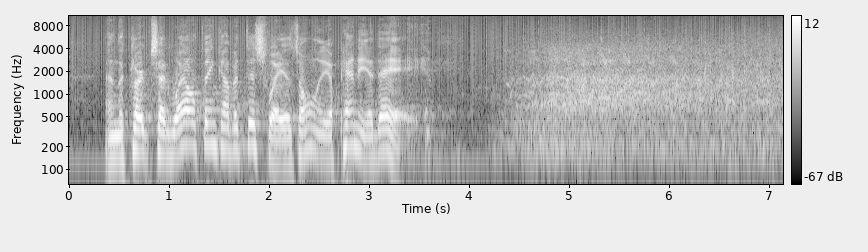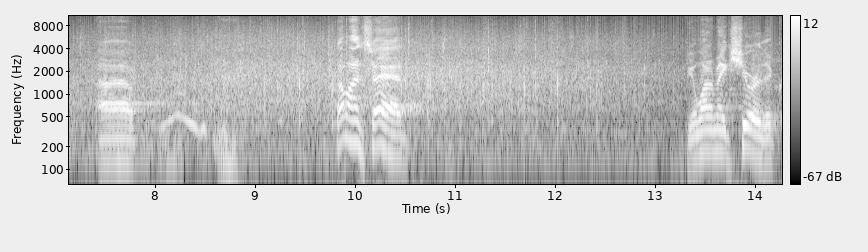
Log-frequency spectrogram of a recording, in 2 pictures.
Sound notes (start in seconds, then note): 4.3 laughter; 7.5 applause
